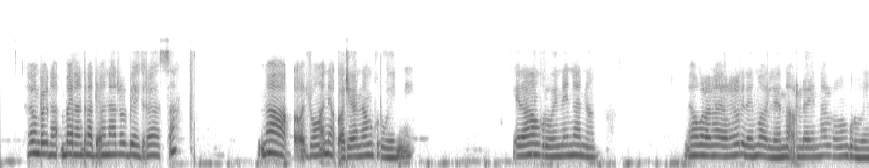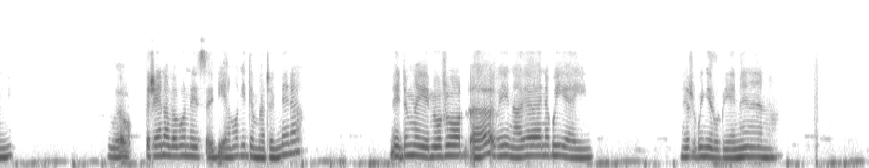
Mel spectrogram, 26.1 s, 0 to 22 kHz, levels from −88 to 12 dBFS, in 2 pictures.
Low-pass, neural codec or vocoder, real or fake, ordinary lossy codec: 7.2 kHz; codec, 16 kHz, 1 kbps, X-Codec, HuBERT features, trained on general audio; fake; Opus, 32 kbps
